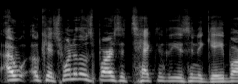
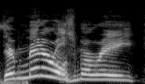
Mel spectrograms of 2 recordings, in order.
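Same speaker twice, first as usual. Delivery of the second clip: high and loud emphatic take; quoted catchphrase; 8 semitones higher, 10 dB louder, slower than usual. Retold or imitated. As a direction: fire it off high and indignant. Quoting a TV line twice.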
